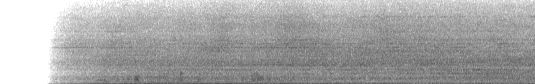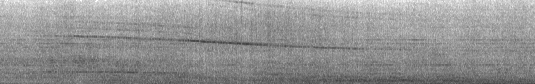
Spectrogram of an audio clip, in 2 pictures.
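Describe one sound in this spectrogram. A jet engine roars loudly as an aircraft takes off and climbs away.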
